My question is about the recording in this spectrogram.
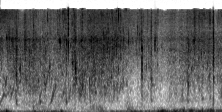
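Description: A hooked fish splashing and thrashing at the water surface beside a boat as it is brought to the landing net: a dense, uneven splashing hiss with many sharp slaps.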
